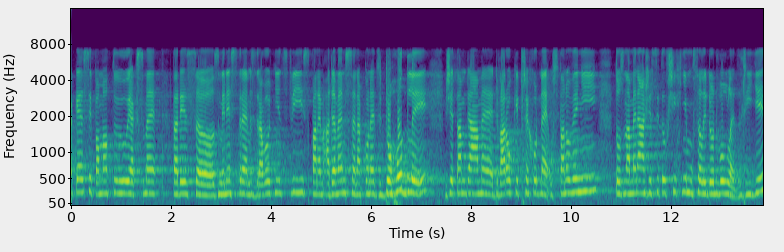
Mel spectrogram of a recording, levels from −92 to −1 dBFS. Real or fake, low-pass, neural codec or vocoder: real; 7.2 kHz; none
